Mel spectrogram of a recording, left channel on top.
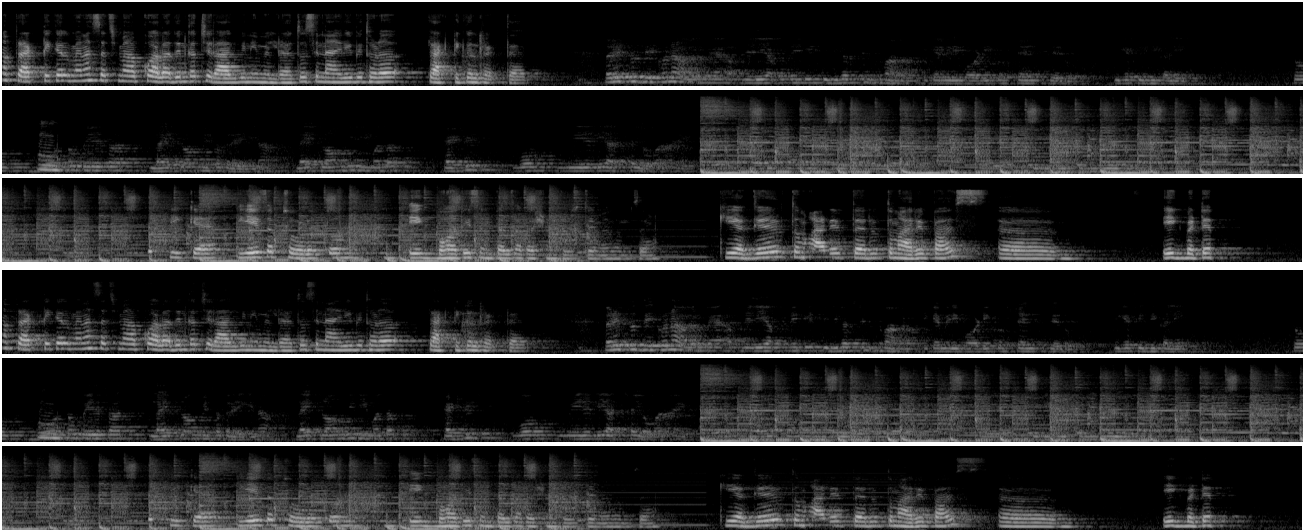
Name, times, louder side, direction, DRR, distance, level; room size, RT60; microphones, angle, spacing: voice 1, 0.0-4.0 4.3-5.2 13.4-13.6 27.7-32.6 33.2-35.7 36.0-36.8 37.6-38.1, left 3 dB, 55° left, 0.9 m, -27 dB
voice 2, 5.7-10.7 11.1-11.8 12.9-17.0 17.4-17.8 18.1-22.4 22.8-23.0 23.3-25.0 26.6-26.9 33.3-33.7, right 1 dB, 45° right, 3.1 m, -43 dB
sound 1, 20.0-32.0, left 1 dB, 5° left, 1.1 m, -34 dB
sound 2, 31.6-33.1 33.6-35.1, left 2 dB, 75° right, 3.8 m, -52 dB
29.0 x 23.0 x 5.0 m
head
